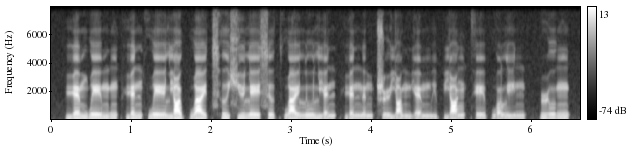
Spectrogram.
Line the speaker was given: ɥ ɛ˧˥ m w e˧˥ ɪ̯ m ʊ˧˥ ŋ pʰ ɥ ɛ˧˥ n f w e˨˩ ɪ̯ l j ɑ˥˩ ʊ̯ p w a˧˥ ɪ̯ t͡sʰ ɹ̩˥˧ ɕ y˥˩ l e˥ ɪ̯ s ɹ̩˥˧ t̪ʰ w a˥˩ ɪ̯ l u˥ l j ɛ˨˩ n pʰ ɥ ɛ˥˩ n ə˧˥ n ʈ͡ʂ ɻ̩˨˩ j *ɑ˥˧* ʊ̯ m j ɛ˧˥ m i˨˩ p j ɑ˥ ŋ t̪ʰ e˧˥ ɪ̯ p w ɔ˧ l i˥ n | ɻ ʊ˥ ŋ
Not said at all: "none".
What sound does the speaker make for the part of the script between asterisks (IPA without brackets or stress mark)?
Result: ɑ˦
